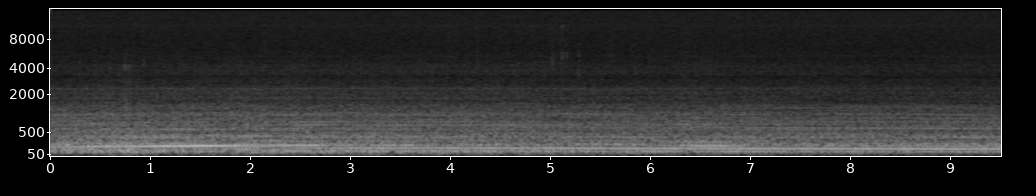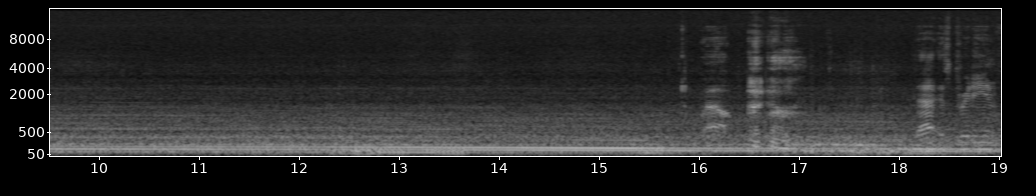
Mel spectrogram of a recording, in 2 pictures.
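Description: A Corvette held in fourth gear at speed on a race track, a loud continuous engine drone and road rumble throughout, with faint voices near the end.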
